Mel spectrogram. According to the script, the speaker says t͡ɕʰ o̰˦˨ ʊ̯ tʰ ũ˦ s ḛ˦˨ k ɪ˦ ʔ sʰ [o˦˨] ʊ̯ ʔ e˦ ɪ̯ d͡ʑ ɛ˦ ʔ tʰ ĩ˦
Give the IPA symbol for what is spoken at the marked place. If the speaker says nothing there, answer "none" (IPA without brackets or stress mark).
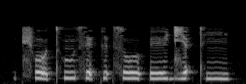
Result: o˦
